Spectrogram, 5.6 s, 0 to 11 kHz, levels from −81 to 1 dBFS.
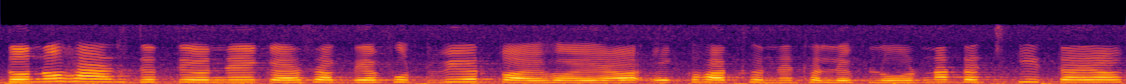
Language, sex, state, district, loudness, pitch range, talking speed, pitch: Punjabi, female, Punjab, Kapurthala, -15 LUFS, 285-320 Hz, 235 wpm, 310 Hz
